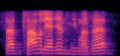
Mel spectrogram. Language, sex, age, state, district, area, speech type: Tamil, male, 30-45, Tamil Nadu, Chengalpattu, rural, conversation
